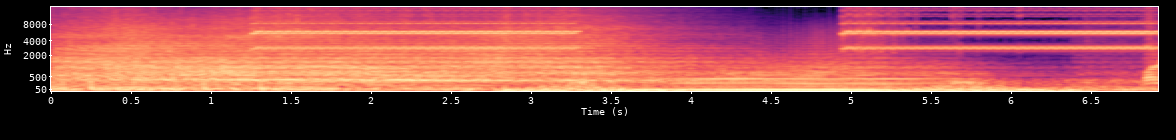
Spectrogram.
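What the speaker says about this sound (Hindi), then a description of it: "फोन उठाओ संजय, शायद उन्हीं का हो सकता है।" Telephone ringing indoors in a Hindi crime drama scene, a loud electronic ring tone repeating in bursts, with a second, different ringtone cutting in near the end; no talk.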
